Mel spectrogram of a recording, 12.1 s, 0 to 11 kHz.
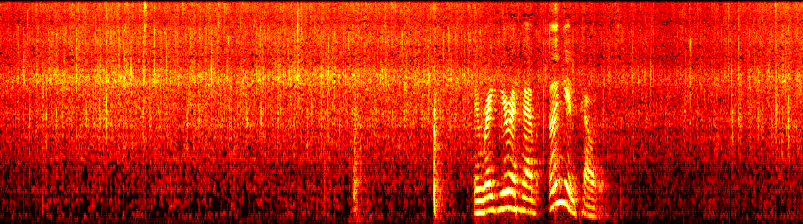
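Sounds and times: meat sizzling in frying pan: 0.0 - 12.0.

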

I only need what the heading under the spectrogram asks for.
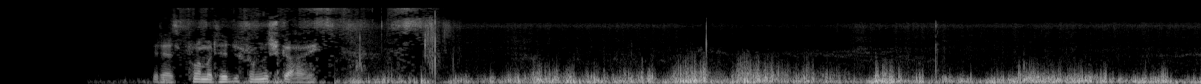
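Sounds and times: wind buffeting microphone: 1.0 - 12.0.

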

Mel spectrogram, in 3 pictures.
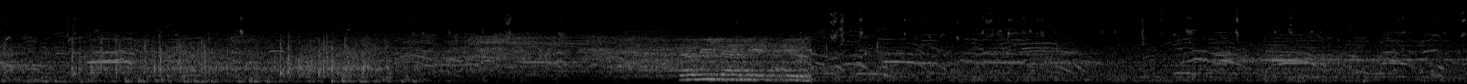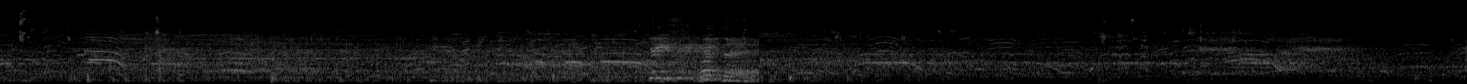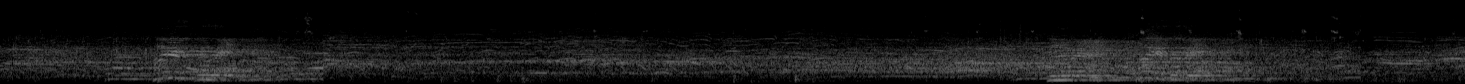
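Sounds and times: sneakers squeaking: 0.0 - 5.8, 7.0 - 17.6, 19.0 - 24.7, 25.4 - 27.2, 31.8 - 43.9
indistinct arena voices: 0.0 - 43.9.

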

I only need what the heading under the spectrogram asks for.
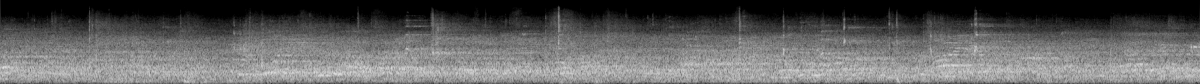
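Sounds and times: hubbub of voices: 0.0 - 12.0
shoes squeaking on court floor: 4.0 - 5.7, 7.3 - 10.2.

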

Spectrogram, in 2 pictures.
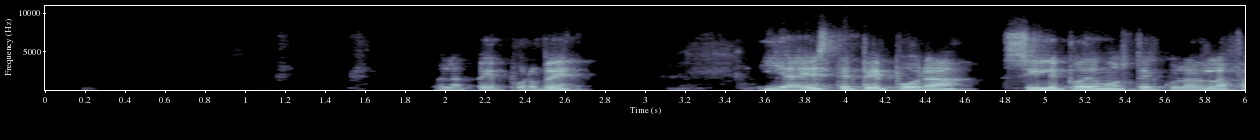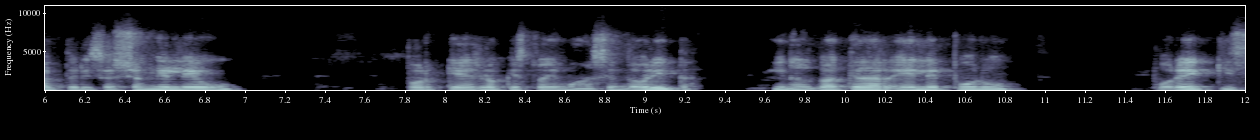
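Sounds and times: man speaking: 7.8 - 10.9, 11.6 - 12.0.

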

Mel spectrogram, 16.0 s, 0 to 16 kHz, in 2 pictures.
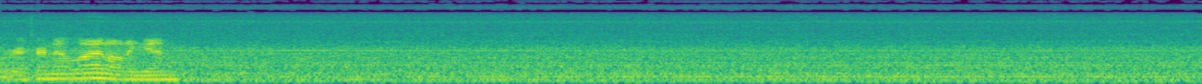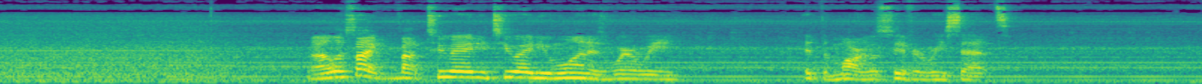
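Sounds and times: electric fans rushing air: 0.0 - 16.0.

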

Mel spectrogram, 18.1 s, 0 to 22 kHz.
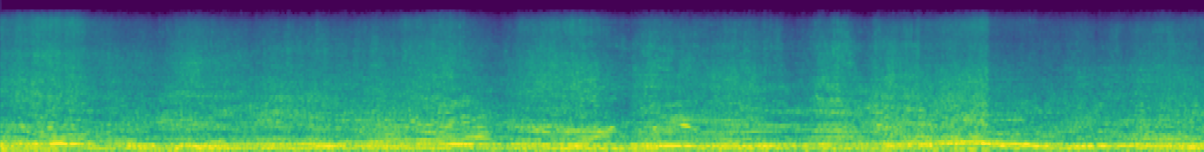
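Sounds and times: race car engines roaring: 0.0 - 18.0.

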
